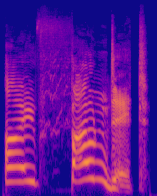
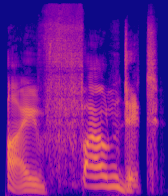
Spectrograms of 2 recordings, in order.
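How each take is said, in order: First: Very high, loud, drawn-out yell; triumphant cry. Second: Slow, drawn-out cry of discovery; excited cry. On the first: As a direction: shriek the discovery in triumph. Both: A narrator's reading. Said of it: "cried Zaphod".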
